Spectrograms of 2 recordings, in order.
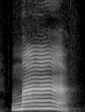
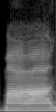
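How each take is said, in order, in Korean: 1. 이 단어는 바뀐, 중저음이 아닌 소리로 읽습니다. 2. 이 단어는 중저음으로 읽습니다. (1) "어떻게 바뀌냐면 막, 막 이성으로 바뀝니다" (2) "그냥 우리가 앞에서 배운 대로 하면 막 이렇게 읽어요"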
